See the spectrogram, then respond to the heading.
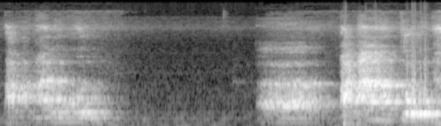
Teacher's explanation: Yang selanjutnya qalbuha ila ma yushbihu harfa P. Jadi bukan yang menghubungkan gigi atas dengan bibir bawah, tapi dengan bibir atas dan bibir bawah P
